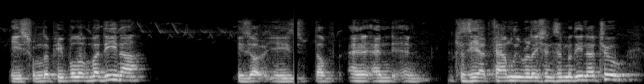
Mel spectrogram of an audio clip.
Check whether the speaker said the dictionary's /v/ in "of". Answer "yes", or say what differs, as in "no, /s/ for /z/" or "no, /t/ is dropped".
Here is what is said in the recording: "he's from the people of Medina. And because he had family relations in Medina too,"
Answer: yes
